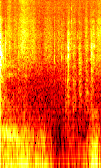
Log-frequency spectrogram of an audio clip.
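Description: Near silence: a faint low background rumble that fades away, with a couple of very faint ticks.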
